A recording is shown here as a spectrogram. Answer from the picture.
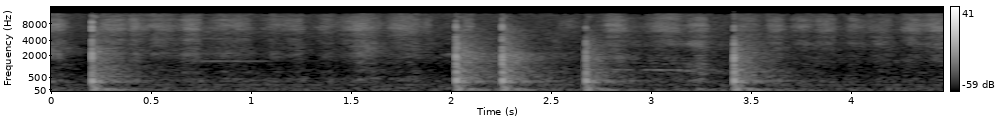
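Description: Chalk writing on a chalkboard: faint scratching strokes with sharp taps as the chalk meets the board, one just after the start and a quick run of about five in the second half.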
